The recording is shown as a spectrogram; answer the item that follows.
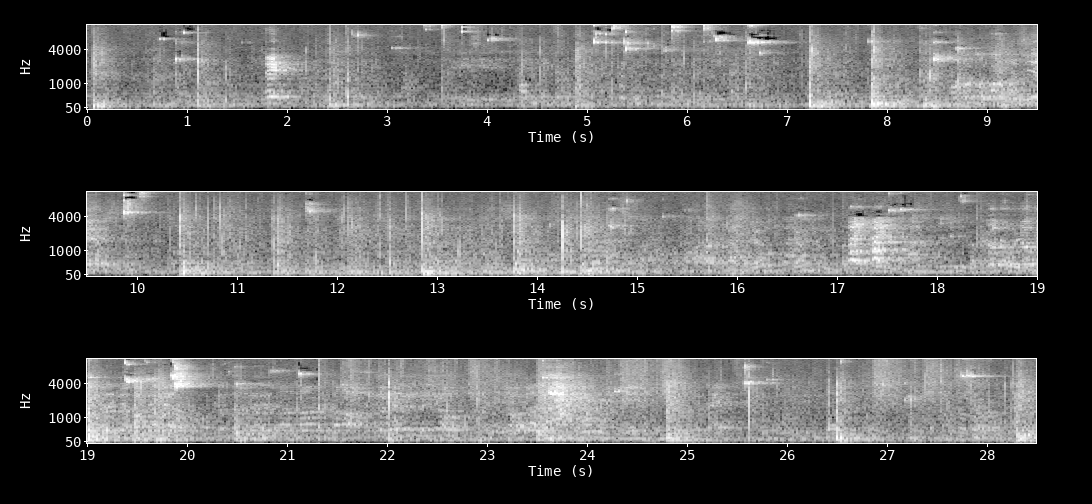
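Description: A basketball bouncing again and again on a hardwood gym floor, each bounce sharp and echoing in the large hall, with players' voices calling out between them.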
